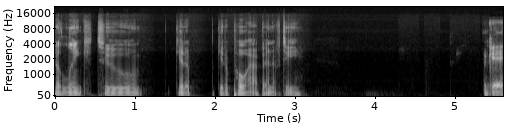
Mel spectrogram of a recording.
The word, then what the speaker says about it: POAP: I think that's the proper way to pronounce it, though, POAP. Because we've been through this before. We for whatever reason we keep reverting back to Pope.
